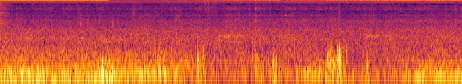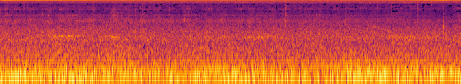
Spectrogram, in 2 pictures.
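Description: A fishing reel clicks as line is wound in.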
